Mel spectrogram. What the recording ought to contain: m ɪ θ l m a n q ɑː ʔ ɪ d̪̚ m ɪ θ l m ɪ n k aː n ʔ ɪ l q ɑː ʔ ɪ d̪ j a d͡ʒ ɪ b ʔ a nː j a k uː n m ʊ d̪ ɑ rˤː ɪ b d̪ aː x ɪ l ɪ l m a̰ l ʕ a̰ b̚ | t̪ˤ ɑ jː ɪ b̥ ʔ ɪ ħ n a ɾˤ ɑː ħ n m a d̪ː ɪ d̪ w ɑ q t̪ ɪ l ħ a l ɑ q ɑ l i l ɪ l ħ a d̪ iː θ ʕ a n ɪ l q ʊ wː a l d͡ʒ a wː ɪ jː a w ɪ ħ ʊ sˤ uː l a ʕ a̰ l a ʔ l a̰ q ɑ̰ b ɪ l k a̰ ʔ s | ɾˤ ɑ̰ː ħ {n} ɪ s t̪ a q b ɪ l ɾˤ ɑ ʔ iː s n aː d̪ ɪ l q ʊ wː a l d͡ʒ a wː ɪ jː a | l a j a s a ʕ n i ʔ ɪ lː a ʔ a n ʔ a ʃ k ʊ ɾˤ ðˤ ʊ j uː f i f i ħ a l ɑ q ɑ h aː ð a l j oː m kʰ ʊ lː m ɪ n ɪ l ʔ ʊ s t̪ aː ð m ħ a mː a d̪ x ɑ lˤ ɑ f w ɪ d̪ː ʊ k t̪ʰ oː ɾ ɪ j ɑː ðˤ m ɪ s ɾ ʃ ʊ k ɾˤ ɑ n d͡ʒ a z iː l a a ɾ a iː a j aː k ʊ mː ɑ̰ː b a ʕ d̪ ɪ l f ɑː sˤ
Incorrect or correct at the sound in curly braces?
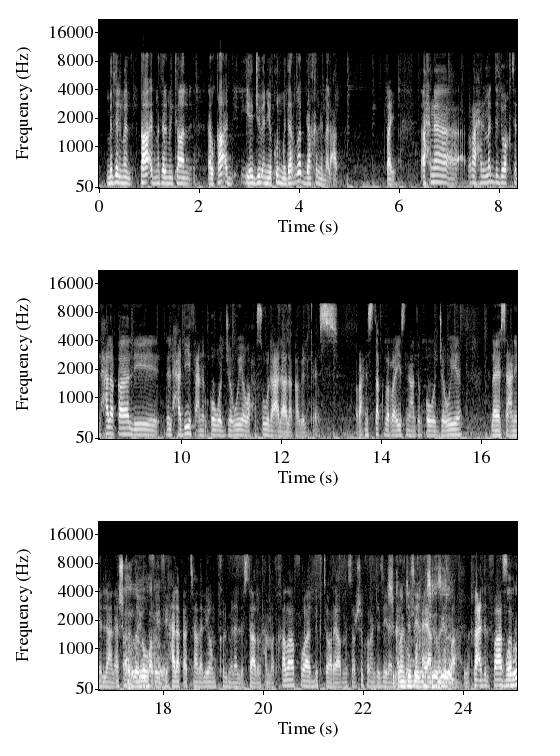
correct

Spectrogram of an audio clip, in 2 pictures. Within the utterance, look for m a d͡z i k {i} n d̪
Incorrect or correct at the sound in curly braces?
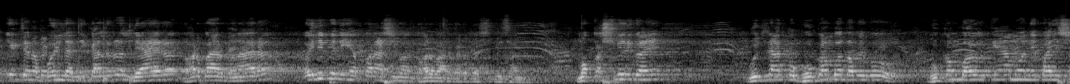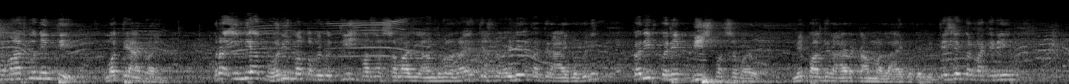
incorrect: a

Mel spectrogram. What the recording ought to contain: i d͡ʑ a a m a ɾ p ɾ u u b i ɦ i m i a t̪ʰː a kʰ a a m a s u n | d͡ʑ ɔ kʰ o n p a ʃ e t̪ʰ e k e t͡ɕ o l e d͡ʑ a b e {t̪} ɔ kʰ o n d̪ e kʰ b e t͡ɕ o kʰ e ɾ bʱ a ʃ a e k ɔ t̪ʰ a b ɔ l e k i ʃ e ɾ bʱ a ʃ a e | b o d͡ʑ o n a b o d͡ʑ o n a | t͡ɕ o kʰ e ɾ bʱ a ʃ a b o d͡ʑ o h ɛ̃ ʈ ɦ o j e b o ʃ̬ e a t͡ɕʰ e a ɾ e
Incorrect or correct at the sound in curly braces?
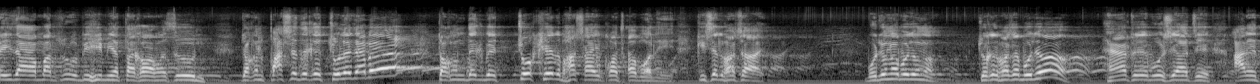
correct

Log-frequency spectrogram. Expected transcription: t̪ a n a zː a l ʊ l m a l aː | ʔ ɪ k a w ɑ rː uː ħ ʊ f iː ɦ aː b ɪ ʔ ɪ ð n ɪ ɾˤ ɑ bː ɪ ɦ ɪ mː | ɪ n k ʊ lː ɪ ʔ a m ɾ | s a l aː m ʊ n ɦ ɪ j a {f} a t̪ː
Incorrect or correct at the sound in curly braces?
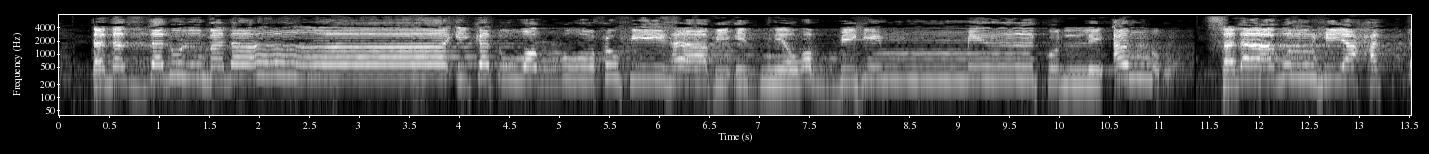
incorrect: ħ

